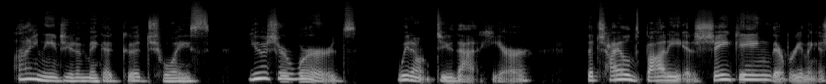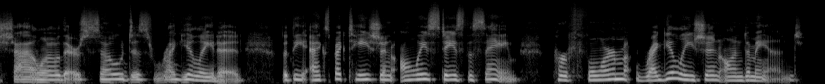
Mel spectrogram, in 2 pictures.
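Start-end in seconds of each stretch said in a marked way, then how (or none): 0.2-5.4 soothing, calm, gentle grown-up tone. Acting out an adult kneeling beside a dysregulated child, calm voice. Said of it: "uses a calm voice".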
